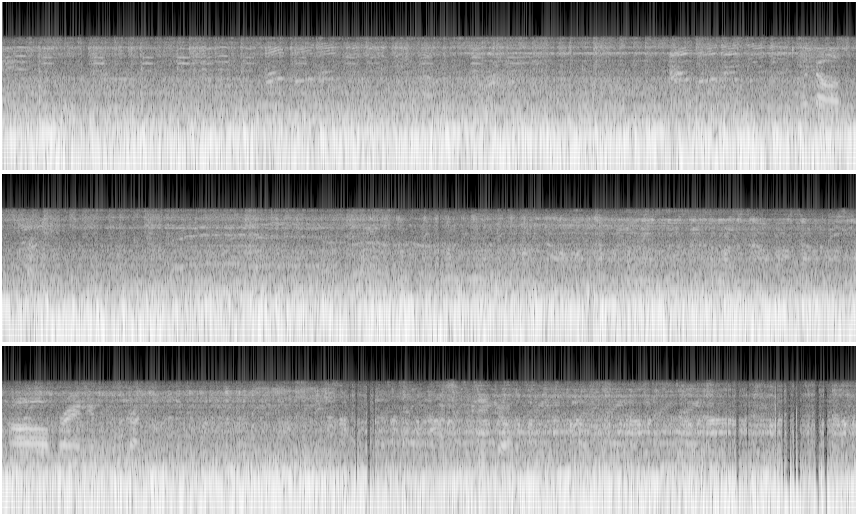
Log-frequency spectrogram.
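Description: Steady road and engine rumble inside a moving Peugeot car on a motorway, with music and a voice playing faintly over it.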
